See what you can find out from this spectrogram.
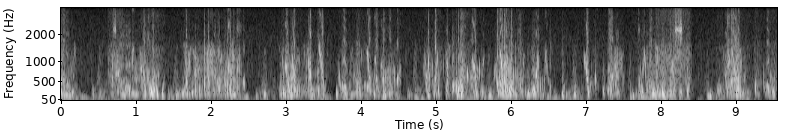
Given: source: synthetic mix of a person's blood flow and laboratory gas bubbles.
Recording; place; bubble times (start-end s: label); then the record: Doppler ultrasound of blood flow; precordium
0.00-0.23 s: bubbles
0.62-1.40 s: bubbles
1.59-2.47 s: bubbles
2.90-3.56 s: bubbles
3.68-4.55 s: bubbles
4.82-5.67 s: bubbles
5.74-6.56 s: bubbles
6.65-6.75 s: bubbles
6.96-7.17 s: bubbles
7.21-7.52 s: bubbles
7.66-8.42 s: bubbles
8.73-9.56 s: bubbles
From the record:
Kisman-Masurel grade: 444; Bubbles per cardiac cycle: continuous sound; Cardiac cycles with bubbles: 100%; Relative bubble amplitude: maximal (0.775 to 0.999); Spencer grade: 4 (maximum detectable bubble signal sounding continuously throughout systole and diastole of every cardiac period, and overriding the amplitude of the normal cardiac signals); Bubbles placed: only in the low amplitude regions of the cardiac cycle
